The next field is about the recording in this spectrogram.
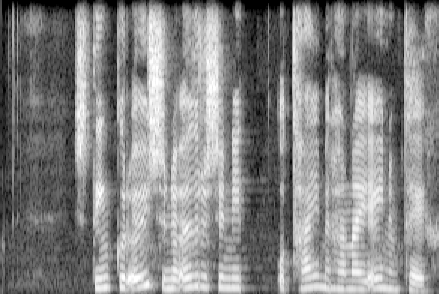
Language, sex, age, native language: Icelandic, female, 30-39, Icelandic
